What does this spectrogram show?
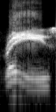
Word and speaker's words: Re: emit beams from radius, ray, from whence they get the word ray, as in sun rays. This was taken from Re, R-E, which is properly pronounced Ray, written in hieratic, which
